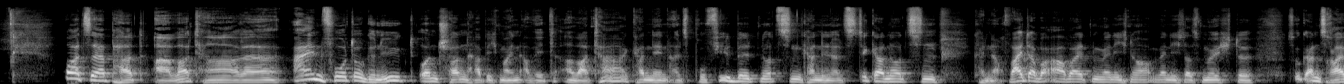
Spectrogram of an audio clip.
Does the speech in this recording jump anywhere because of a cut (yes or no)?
no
